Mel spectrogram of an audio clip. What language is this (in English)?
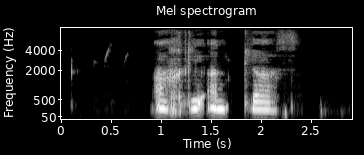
Seri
